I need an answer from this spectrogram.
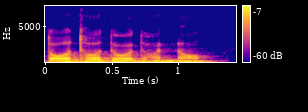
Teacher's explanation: दांतों के पास से उच्चारण होता है दंत्य वर्णों का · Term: दंत्य व्यंजन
